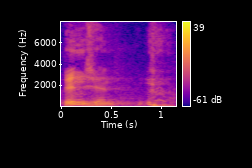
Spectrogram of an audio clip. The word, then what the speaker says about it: Bingen: Hildegard von, I've heard a German pronounce it Bingen. Some, Bingham?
